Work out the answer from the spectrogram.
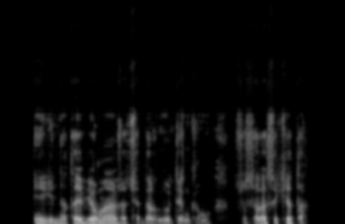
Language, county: Lithuanian, Kaunas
